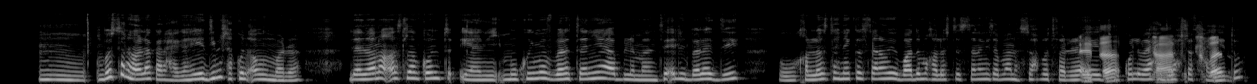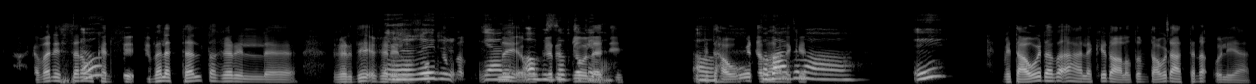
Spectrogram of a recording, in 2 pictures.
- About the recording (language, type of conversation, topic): Arabic, podcast, إيه اللي مدي حياتك معنى الأيام دي؟
- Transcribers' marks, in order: tsk; unintelligible speech; tapping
